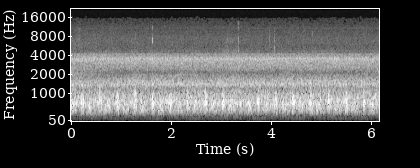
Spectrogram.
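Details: Rapid, regular whooshing pulses at about 170 a minute through steady static hum: fetal heartbeat of twin Baby A at 9 weeks 6 days on a fetal Doppler, found on the mother's left side after days of searching.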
